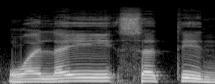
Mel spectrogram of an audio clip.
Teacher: یالین ہے، تھوڑا نرمی کے ساتھ کھینچ کر ادا کریں گے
